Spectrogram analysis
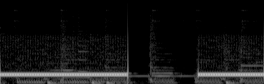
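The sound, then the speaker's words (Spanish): A steady, single-pitched telephone dial tone sounds while a call is being placed. It cuts off briefly in the middle, leaving a fainter hum, then returns at full strength. “aprovechando en este momento que me ha llamado el Guti, quería hacer una pequeña llamada al Sergio.”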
